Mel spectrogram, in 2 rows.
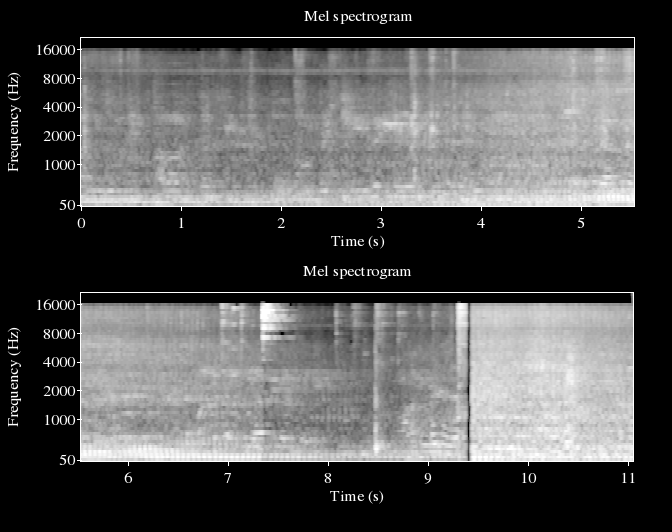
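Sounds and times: engine running: 0:09.4 - 0:11.0.

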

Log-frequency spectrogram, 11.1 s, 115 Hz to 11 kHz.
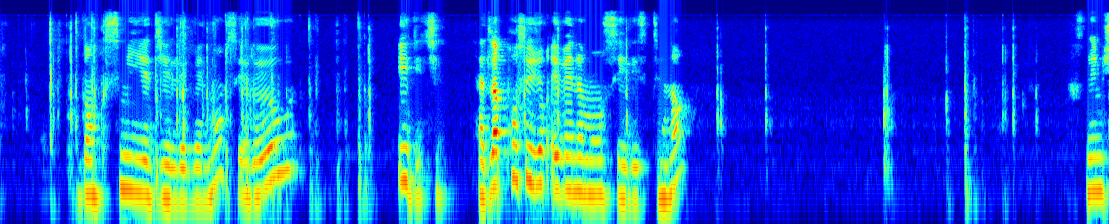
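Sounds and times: computer keyboard keystrokes: 0:00.5 - 0:03.8, 0:09.4 - 0:10.4.

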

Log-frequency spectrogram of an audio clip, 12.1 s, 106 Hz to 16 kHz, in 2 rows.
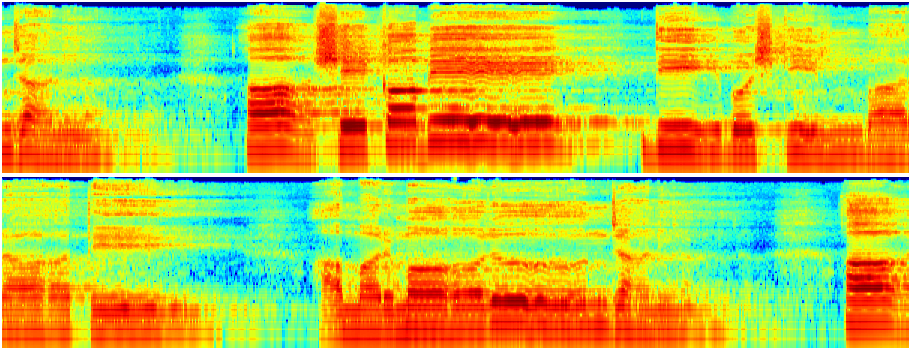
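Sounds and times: man chanting wordless melody: 0:00.0 - 0:11.1, 0:11.7 - 0:12.0.

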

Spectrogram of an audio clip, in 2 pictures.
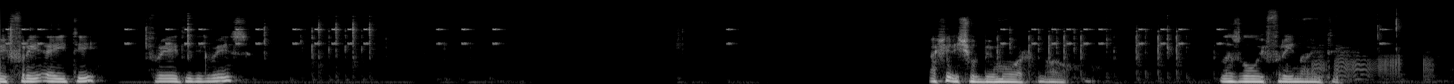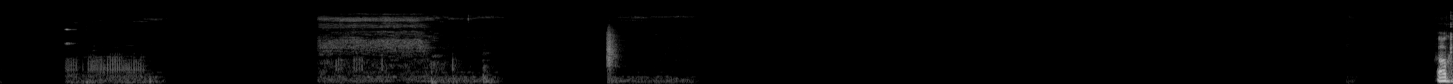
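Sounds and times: hot air station hissing: 0:17.7 - 0:19.0.

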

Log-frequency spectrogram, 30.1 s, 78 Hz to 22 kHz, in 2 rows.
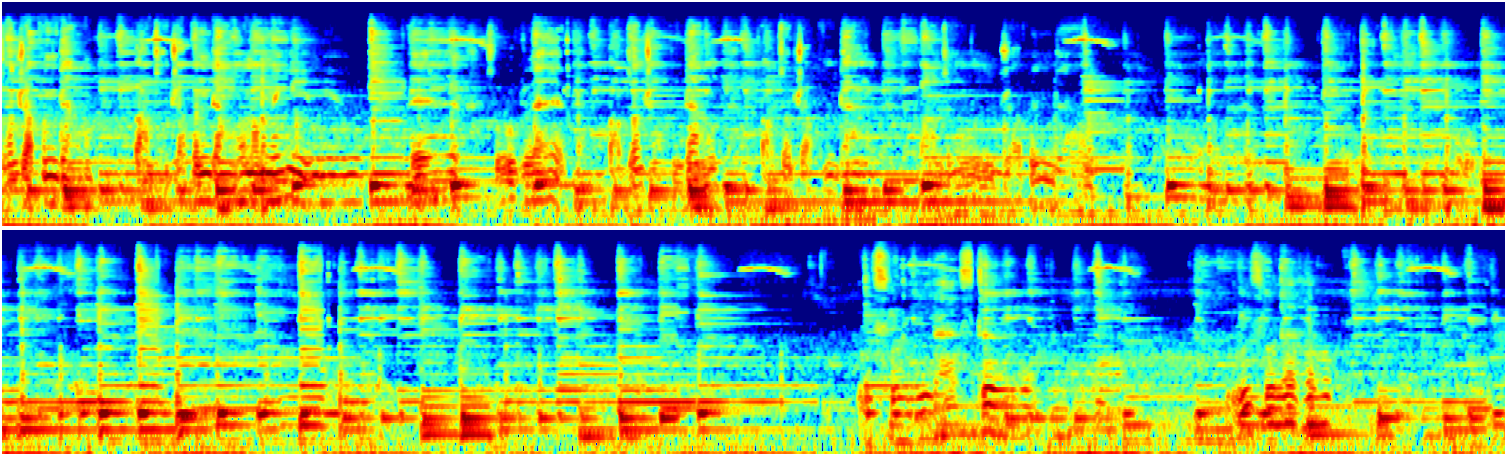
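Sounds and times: acoustic guitar strumming: 0:00.0 - 0:30.0.

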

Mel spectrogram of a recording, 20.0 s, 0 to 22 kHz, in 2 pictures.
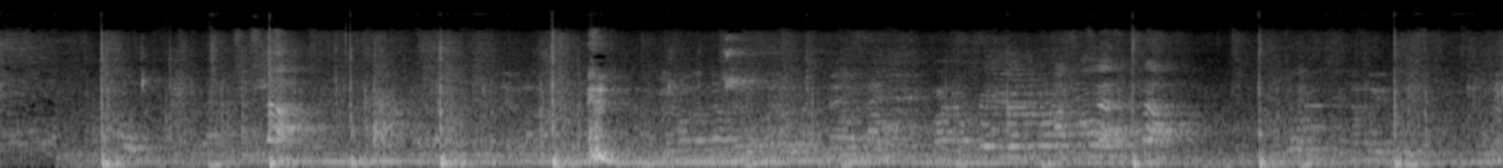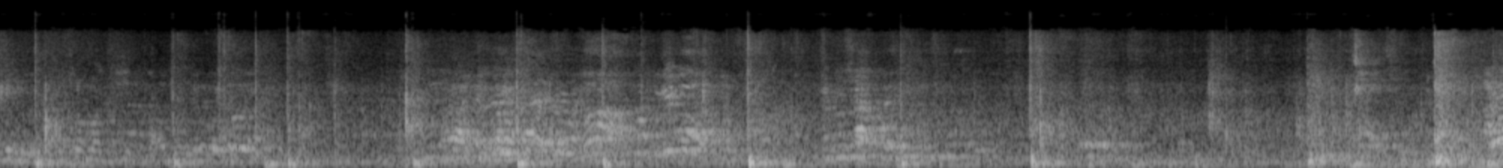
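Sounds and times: basketball bouncing on concrete: 0:00.6 - 0:03.9, 0:08.4 - 0:09.6, 0:10.2 - 0:17.4.

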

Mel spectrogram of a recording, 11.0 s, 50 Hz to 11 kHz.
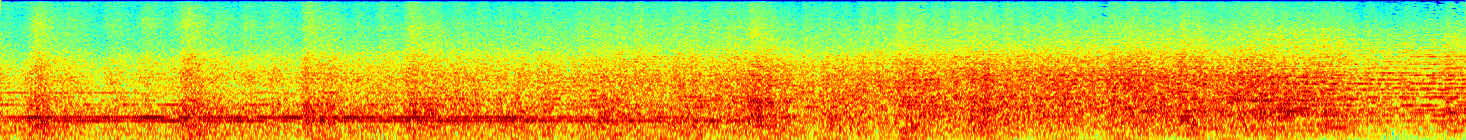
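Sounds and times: dense low rumble: 0:00.0 - 0:10.6.

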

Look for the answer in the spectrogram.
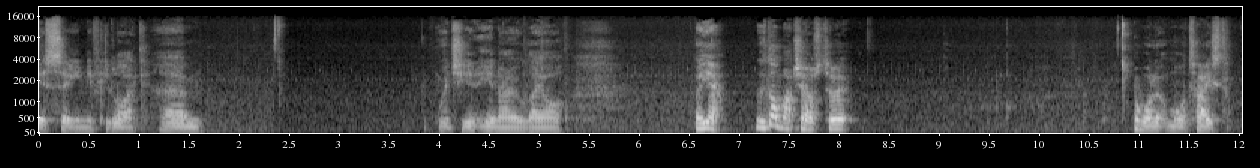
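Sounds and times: faint soft clicks: 0:00.6 - 0:02.6, 0:03.8 - 0:04.0, 0:08.2 - 0:11.0.

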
